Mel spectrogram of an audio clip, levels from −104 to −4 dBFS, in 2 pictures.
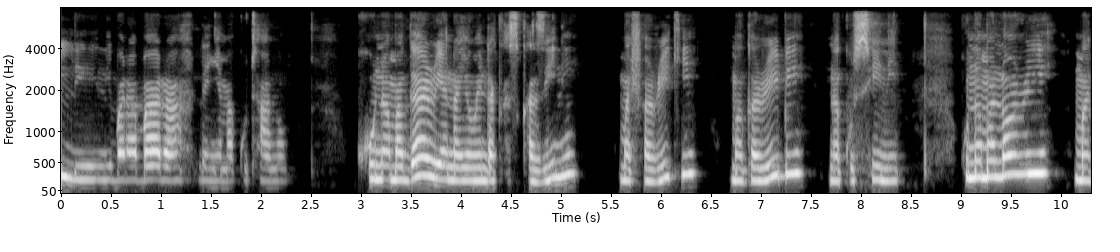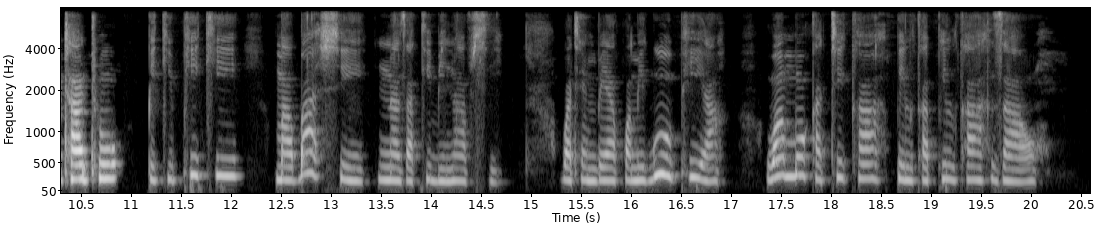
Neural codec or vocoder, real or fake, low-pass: none; real; 7.2 kHz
